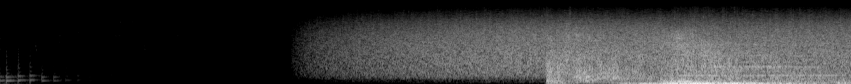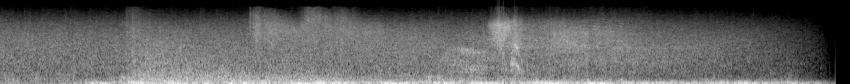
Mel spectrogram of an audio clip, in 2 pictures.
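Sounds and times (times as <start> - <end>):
rain hiss: 2.9 - 16.6
deep rolling thunder: 5.5 - 16.8.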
